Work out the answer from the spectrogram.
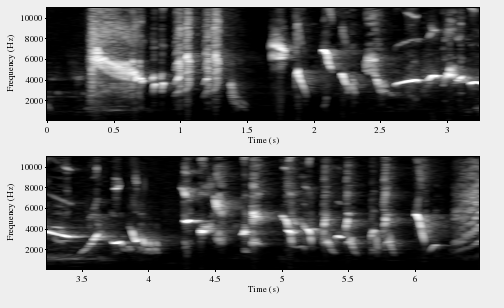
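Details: Canary-filled song of the kacer (oriental magpie-robin), used for song training: rapid high chatter and trills, a sweet wavering whistle in the middle, then more dense twittering bursts.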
